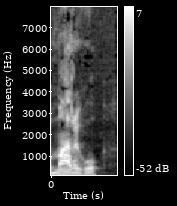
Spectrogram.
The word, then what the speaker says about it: Margo: Ni siquiera Margot, dicen, ha llorado tanto Margo que dan ganas de llorar. O sea que fue tal cual, Margo. Margo es el, la forma de pronunciarlo.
